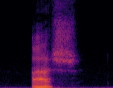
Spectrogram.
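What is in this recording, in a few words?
"hache", French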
